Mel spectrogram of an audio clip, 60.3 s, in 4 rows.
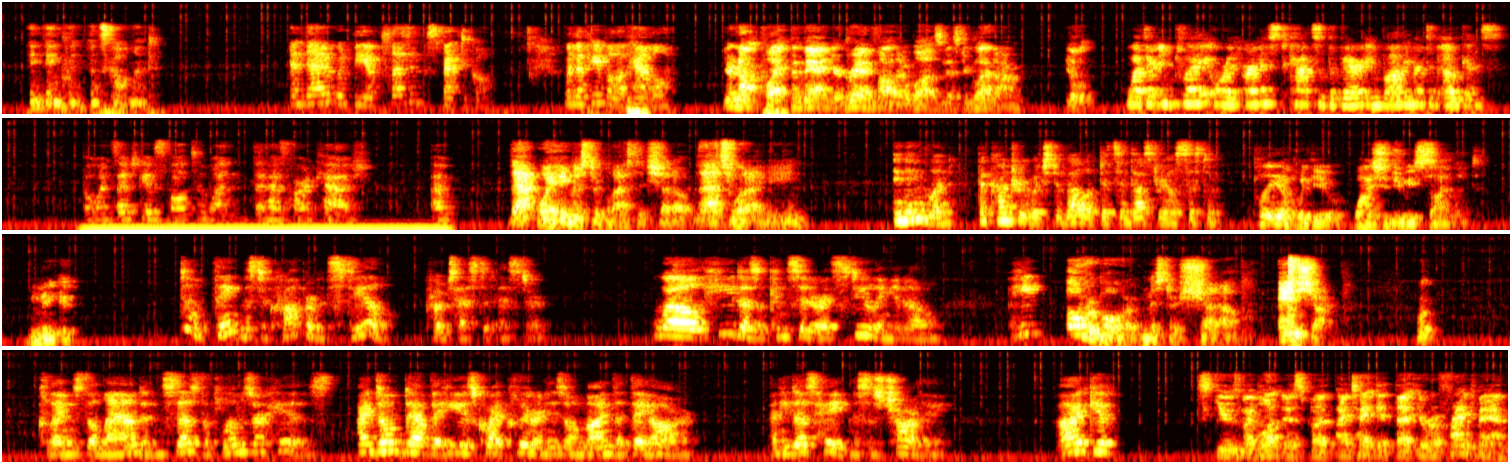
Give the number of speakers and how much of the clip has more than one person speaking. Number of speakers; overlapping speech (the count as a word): nine, no overlap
